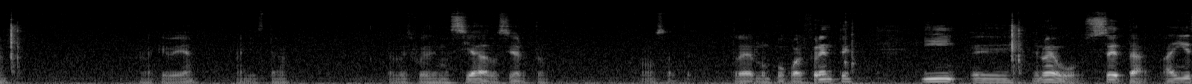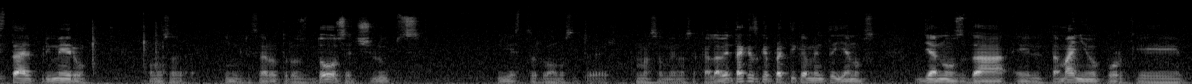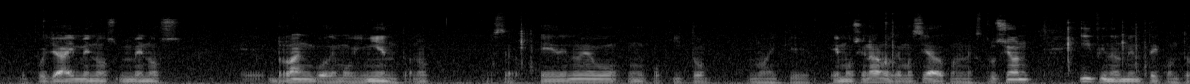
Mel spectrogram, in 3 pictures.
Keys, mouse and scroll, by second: 0.7 z, 1.3-4.4 middle drag, 4.6 middle click, 6.2-8.2 drag, 9.0 KP_3, 10.7 z, 13.9 ctrl+r, 16.6 click, 20.7 click, 23.7 click, 24.0 middle click, 25.6 right click, 26.0-27.1 middle drag, 29.6 e, 32.4 click, 33.2 KP_3, 35.6 ctrl+r.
